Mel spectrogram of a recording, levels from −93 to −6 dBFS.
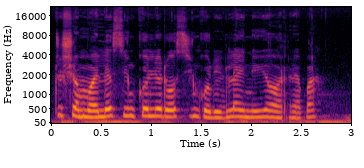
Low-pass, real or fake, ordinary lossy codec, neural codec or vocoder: none; fake; none; vocoder, 44.1 kHz, 128 mel bands every 256 samples, BigVGAN v2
